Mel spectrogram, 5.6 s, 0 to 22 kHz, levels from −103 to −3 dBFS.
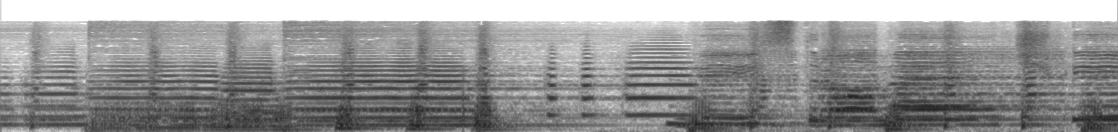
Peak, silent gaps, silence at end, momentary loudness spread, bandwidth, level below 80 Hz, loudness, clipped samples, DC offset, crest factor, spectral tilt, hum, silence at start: -8 dBFS; none; 0 s; 9 LU; 11.5 kHz; -42 dBFS; -23 LUFS; under 0.1%; under 0.1%; 16 dB; -4.5 dB/octave; none; 0 s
